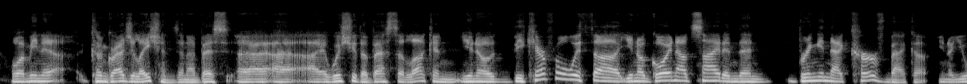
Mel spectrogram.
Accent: Miami, Florida, United States; now in Los Angeles, United States; I'm originally from Miami. That's why I have this radio, because there's an abundance of hurricane seasons. And I live in LA now

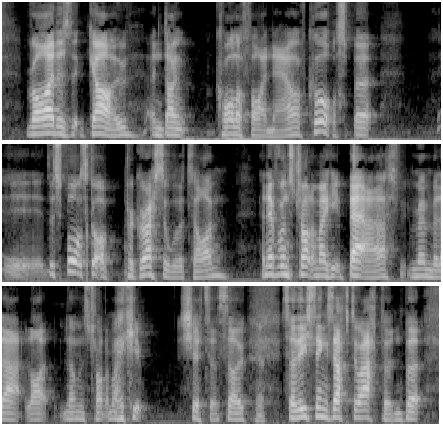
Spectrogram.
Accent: United Kingdom; But, we're both British, and it was all about being the best British rider.

